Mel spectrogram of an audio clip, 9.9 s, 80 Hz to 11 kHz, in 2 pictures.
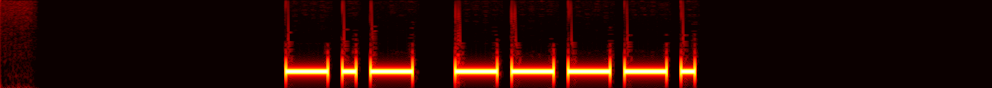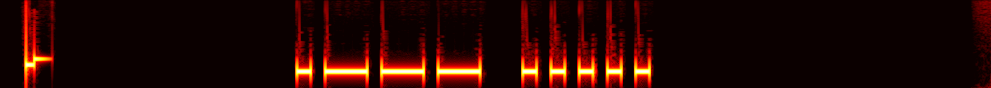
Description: Morse code, heard as a keyed tone, about 17 wpm, 700 Hz. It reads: K9 J5
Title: Single-Letter Single-Number 17wpm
